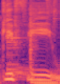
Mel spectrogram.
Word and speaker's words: Giphy: Giphy is spelled G I P H Y, like, you know, a GIF, um, but, you know, Giphy.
